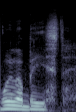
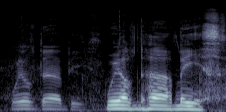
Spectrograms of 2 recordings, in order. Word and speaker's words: wildebeest: I shot a Willabeast. A what? A Willabeast. Wildabeast. Say it right though. Wildabeast. No. Willabeast. Wildabeast. Willabeast. Wild with a D.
